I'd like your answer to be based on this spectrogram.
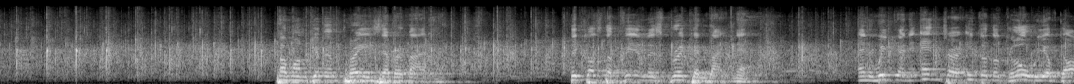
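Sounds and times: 
audience clapping: 0.0 - 10.7
speech: 2.8 - 4.5, 5.7 - 7.7, 8.6 - 10.7.

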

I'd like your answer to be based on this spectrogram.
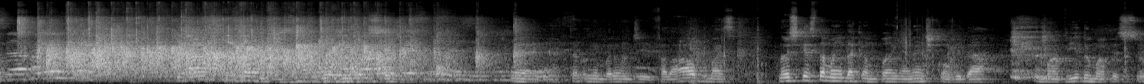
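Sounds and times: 
audience applause: 0.0 - 5.7
laughter: 0.0 - 11.4
speech: 6.0 - 11.4.

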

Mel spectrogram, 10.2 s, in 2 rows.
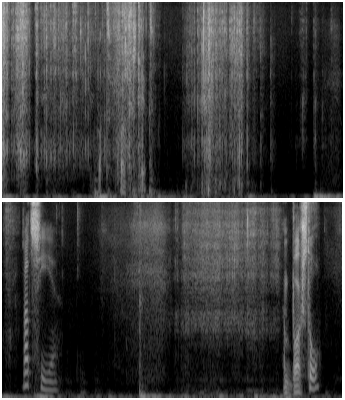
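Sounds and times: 
wrapping paper being torn and crinkled as a gift is unwrapped: 0.0 - 4.0, 7.7 - 9.2
speech: 1.8 - 2.3, 5.4 - 6.1, 9.5 - 10.0.

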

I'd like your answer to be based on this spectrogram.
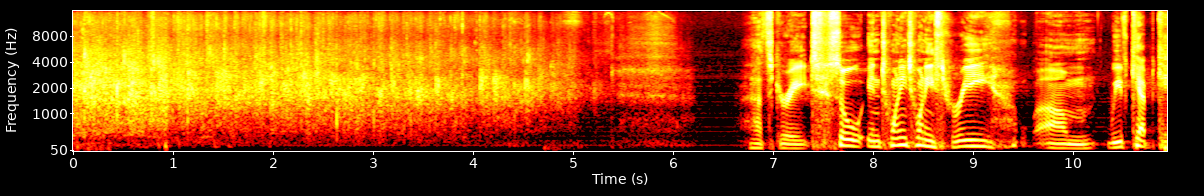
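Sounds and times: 
audience applause: 0.0 - 5.4
speech: 6.8 - 10.9.

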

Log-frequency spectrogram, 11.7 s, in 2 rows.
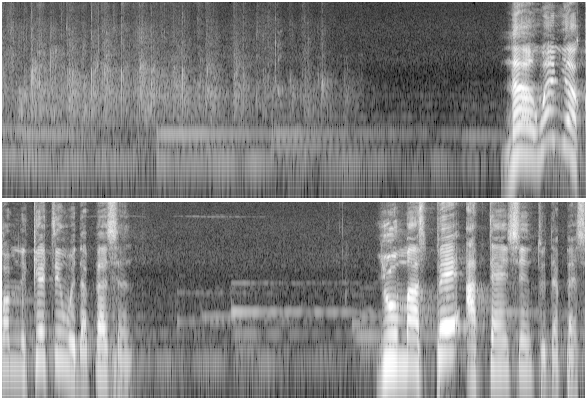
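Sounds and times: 
audience clapping: 0.0 - 3.7
speech: 5.0 - 7.2, 9.6 - 11.6.

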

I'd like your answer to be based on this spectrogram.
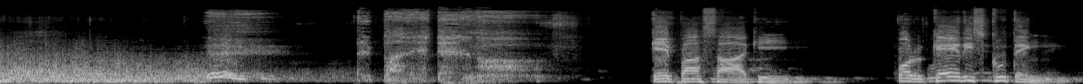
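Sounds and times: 
thunderclap: 0.0 - 5.0
speech: 6.5 - 8.2, 9.0 - 10.8.

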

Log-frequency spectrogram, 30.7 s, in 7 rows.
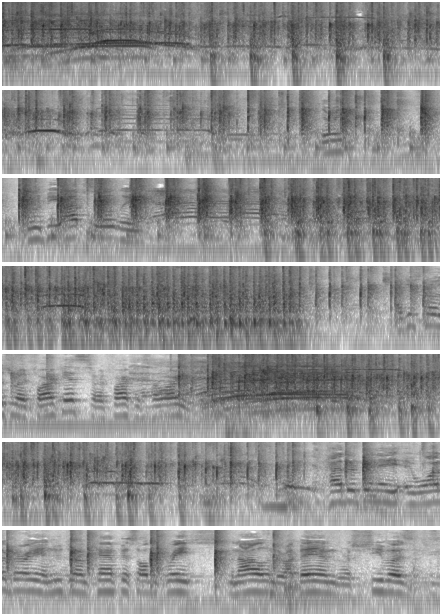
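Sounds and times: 
audience applause: 0.0 - 17.4, 19.2 - 25.6
speech: 18.2 - 19.9, 25.3 - 30.5.

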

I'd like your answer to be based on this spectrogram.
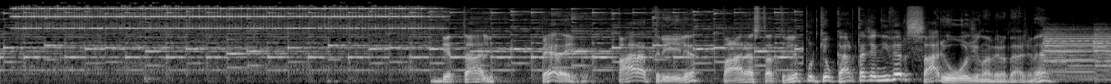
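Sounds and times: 
alarm clock ringing: 0.0 - 8.0
speech: 4.4 - 10.7.

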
